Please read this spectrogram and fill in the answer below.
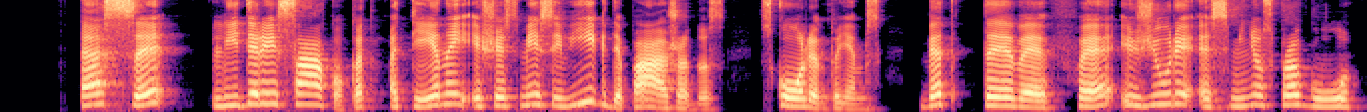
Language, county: Lithuanian, Kaunas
